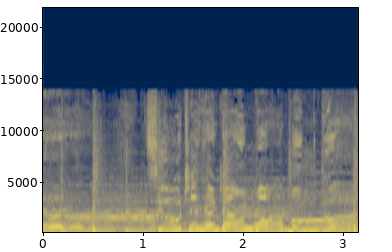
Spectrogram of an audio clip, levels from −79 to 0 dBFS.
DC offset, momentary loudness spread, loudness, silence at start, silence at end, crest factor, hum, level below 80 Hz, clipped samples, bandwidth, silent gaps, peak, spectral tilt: under 0.1%; 4 LU; -12 LUFS; 0 s; 0 s; 12 dB; none; -18 dBFS; under 0.1%; 14 kHz; none; 0 dBFS; -4.5 dB/octave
